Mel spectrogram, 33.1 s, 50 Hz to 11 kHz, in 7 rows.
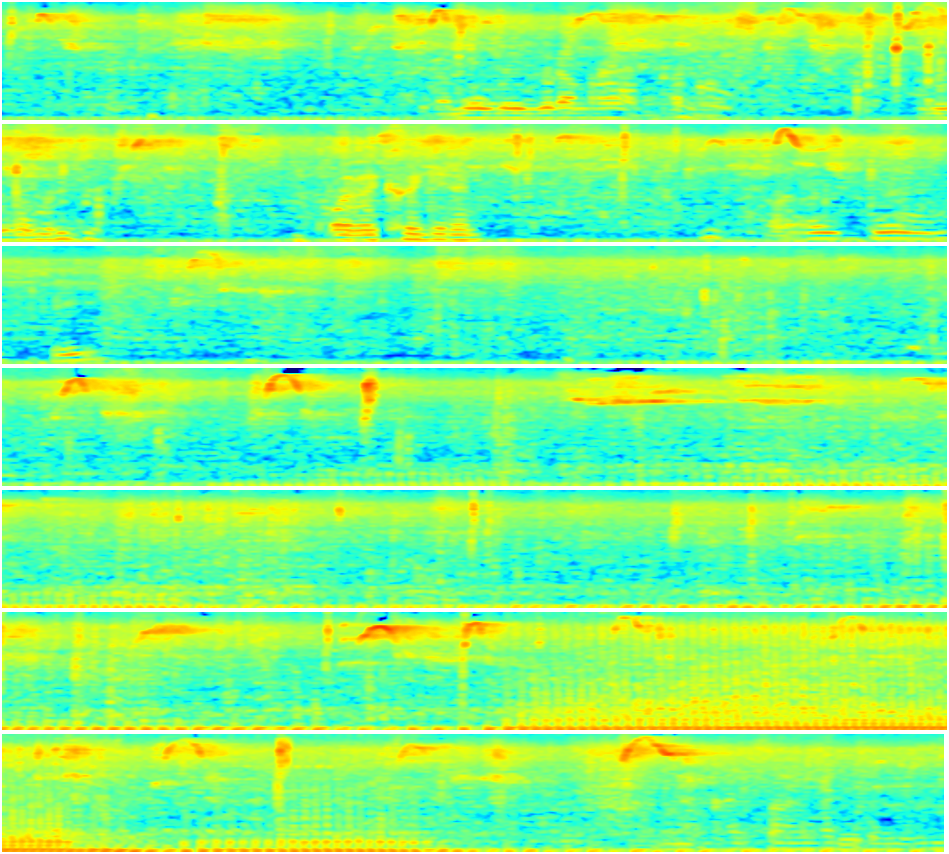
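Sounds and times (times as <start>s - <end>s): engine running with rapid pulse: 14.9s - 32.5s.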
